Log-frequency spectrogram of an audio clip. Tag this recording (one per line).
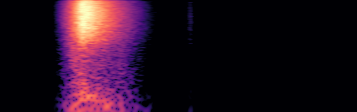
luft
swhish
woosh
whip
punch
fighting
wish
swing
swish
wisch
air
swoosh
wind
swosh
attack
whoosh
swash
